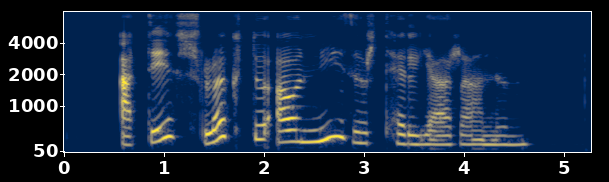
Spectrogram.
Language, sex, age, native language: Icelandic, female, 40-49, German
